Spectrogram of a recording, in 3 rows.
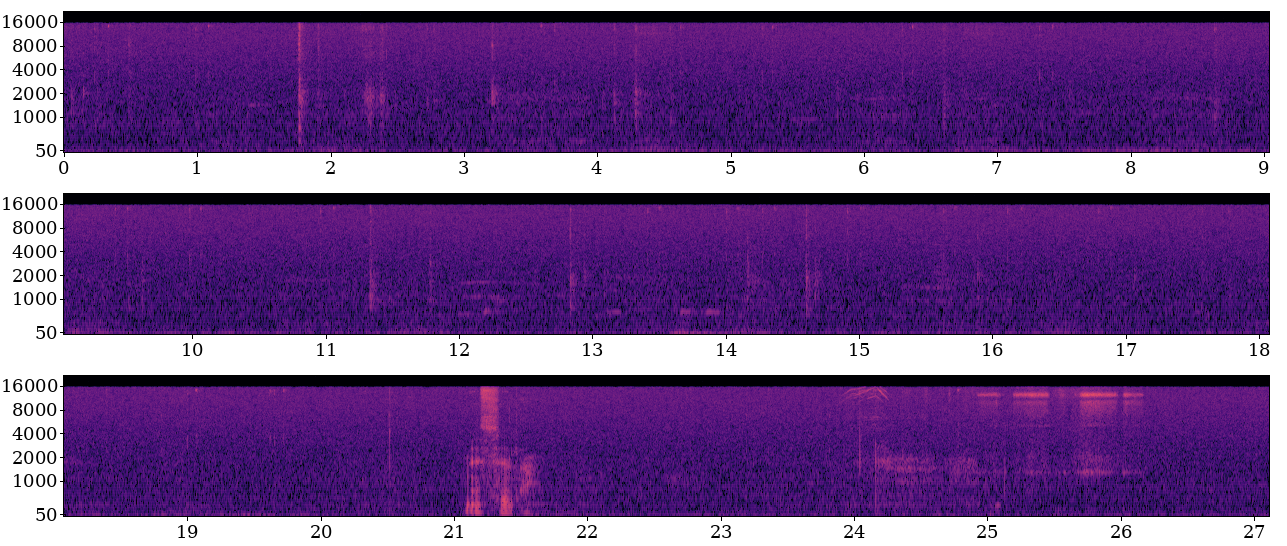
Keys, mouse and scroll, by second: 3.5 c, 4.0 a, 4.5 click, 4.9 3, 5.2 click, 6.3 shift+click, 7.3 x, 8.4 Tab, 8.9 Tab, 9.4 click, 9.9 shift+click, 10.9 shift+Left, 13.4 x, 14.0 Left, 14.9 x, 15.7 click, 16.2 x, 16.8 click, 17.5 Tab, 18.1 scroll down 4, 18.3 middle click, 19.0 click, 19.2 scroll up 2, 19.7 click, 20.1 middle click, 20.4 scroll up 1, 20.8 middle click, 21.6-22.1 scroll up 3, 22.3-22.6 scroll down 4, 22.6 scroll up 1, 22.7-24.1 middle drag, 24.1 scroll down 4, 24.3 middle click, 24.7 click, 25.6 middle click, 26.2 scroll up 2.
